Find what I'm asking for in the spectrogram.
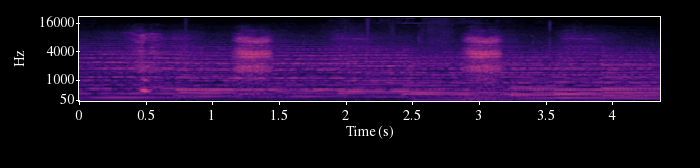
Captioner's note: Coral crying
